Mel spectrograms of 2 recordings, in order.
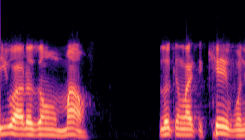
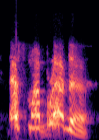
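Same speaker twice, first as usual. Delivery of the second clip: much higher proud thought; inner voice; 10 semitones higher than usual. Retold or imitated. Repeating his thought about [name], high and proud. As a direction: lift it high, like claiming kin. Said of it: "That's what I was thinking".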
